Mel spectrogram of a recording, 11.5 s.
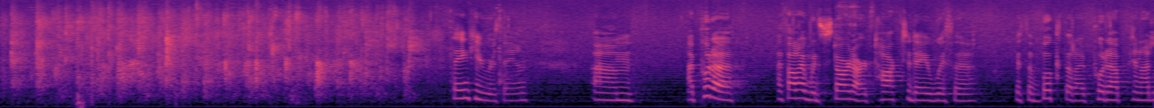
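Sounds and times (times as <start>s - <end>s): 
audience applause welcoming a speaker to a talk: 0.0s - 4.4s
speech: 4.5s - 11.5s.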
